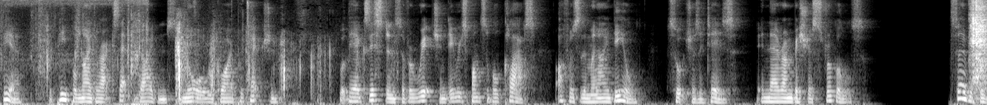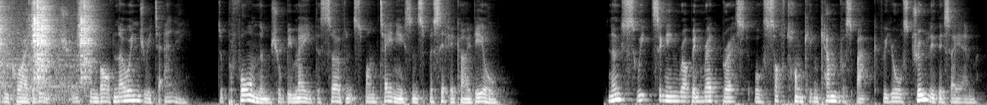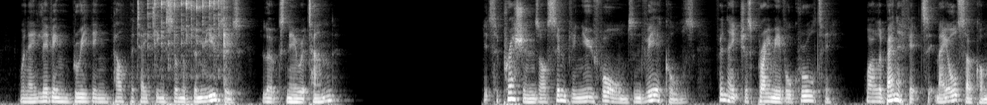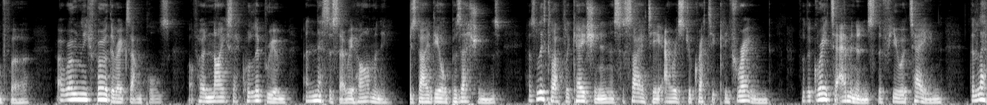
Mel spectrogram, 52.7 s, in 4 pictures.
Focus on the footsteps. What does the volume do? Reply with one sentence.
The volume of the footsteps goes up, then down.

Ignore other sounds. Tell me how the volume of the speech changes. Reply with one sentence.
The volume of the speech stays about the same.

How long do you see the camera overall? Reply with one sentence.
You can hear the camera for 3 seconds altogether.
